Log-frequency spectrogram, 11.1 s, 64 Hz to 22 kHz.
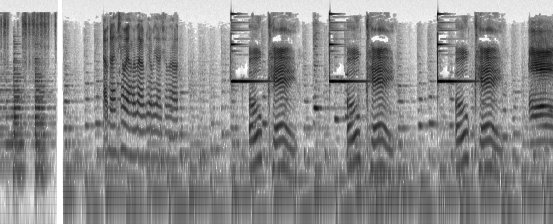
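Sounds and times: background music: 0.0s - 11.0s
bright ding: 4.6s - 5.3s, 6.6s - 7.4s, 8.8s - 9.6s.

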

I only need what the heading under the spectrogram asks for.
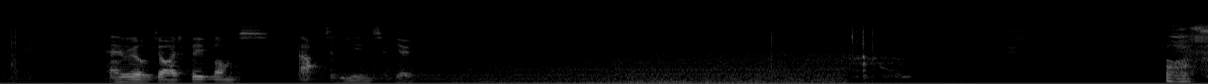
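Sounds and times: man sighing loudly: 11.6s - 12.0s.

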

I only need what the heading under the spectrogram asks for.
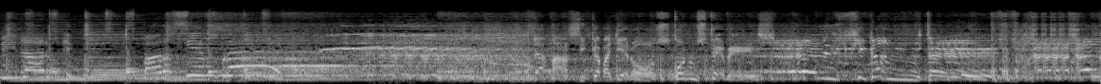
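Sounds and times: horse whinnying: 3.2s - 5.4s, 7.6s - 8.5s.

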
